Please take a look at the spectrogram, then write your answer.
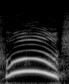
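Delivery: loud, high "whoo"; high whoop. Real, not acted. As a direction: let out a big whoo. Whoops after encouraging a viewer.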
